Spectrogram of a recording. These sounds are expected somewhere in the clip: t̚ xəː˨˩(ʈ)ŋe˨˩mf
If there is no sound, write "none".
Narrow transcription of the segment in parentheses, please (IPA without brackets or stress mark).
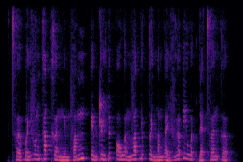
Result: n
